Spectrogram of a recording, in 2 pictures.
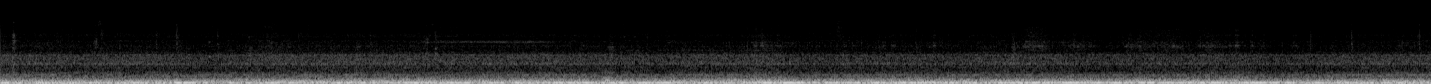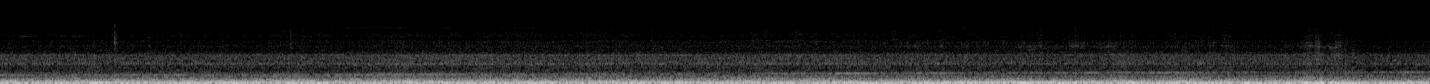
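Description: Steady low rumble inside a locomotive cab as it hauls a freight train along the line. A faint whine runs under it and rises a little in pitch in the last third.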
